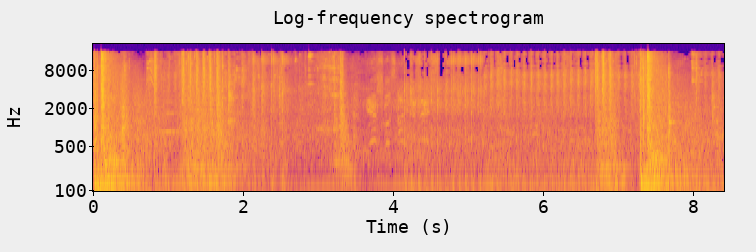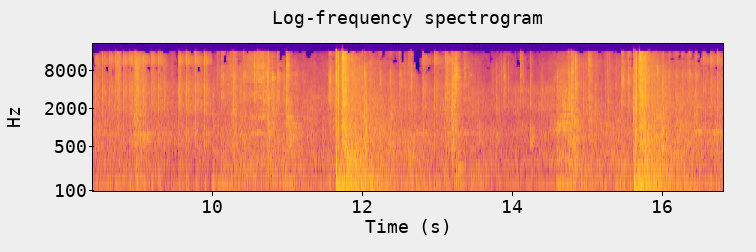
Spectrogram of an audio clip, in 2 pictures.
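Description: A tank cannon fires with loud booms.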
